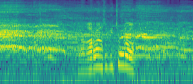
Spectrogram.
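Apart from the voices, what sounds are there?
rooster crowing at a cockfighting rooster sale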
